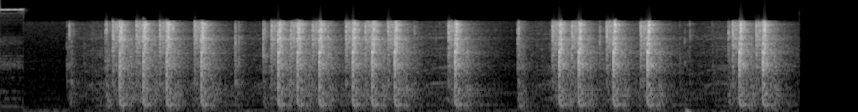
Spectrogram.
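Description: A rapid run of sharp clicking strikes in irregular clusters, about twenty in all, that cuts off abruptly at the end.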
